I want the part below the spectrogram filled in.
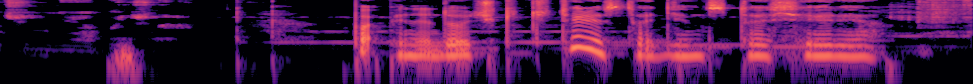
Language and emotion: Russian, sad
